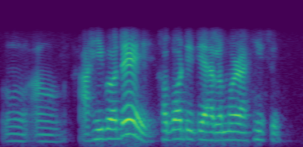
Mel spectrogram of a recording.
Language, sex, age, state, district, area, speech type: Assamese, female, 60+, Assam, Lakhimpur, urban, conversation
